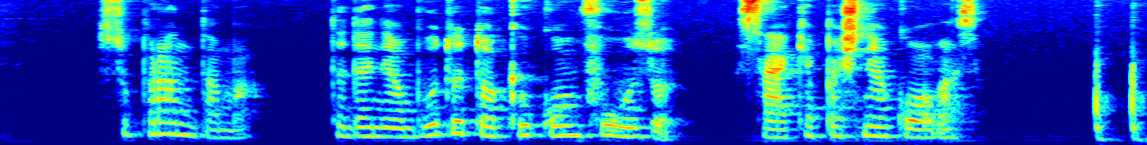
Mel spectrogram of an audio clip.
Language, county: Lithuanian, Šiauliai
